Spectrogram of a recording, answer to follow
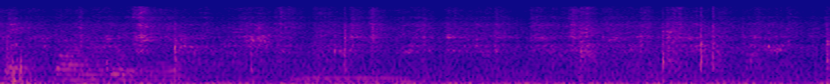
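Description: Metal spoon and spatula scraping and clinking against a steel pan in quick, uneven strokes, stirring a thick besan-and-ghee mixture as it cooks.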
